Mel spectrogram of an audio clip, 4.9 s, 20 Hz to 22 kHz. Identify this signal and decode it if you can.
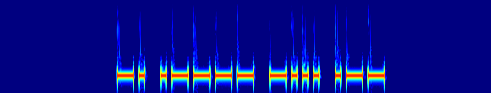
Morse code, heard as a keyed tone, about 22 wpm, 700 Hz. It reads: N1BW
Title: USA Call Signs - 2x Character Spacing - 22wpm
